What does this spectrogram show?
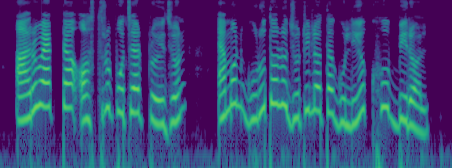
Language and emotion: Bengali, neutral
